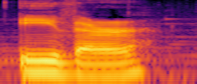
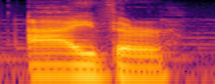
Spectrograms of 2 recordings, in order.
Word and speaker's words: either: Y por otro lado tenemos tampoco, que es una sola palabra pero dos posibles pronunciaciones. La primera es either y la segunda either.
